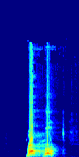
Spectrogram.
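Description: A small dog barks twice in quick succession, two sharp, fairly high-pitched yaps, then silence.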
